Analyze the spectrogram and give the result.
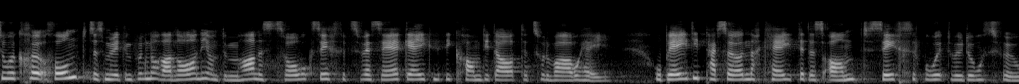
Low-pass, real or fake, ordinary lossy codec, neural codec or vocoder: none; fake; none; codec, 16 kHz, 0.8 kbps, ZipCodec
